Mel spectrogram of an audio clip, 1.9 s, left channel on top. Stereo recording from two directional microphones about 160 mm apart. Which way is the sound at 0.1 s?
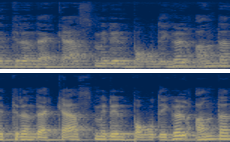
40° right (ahead or behind).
